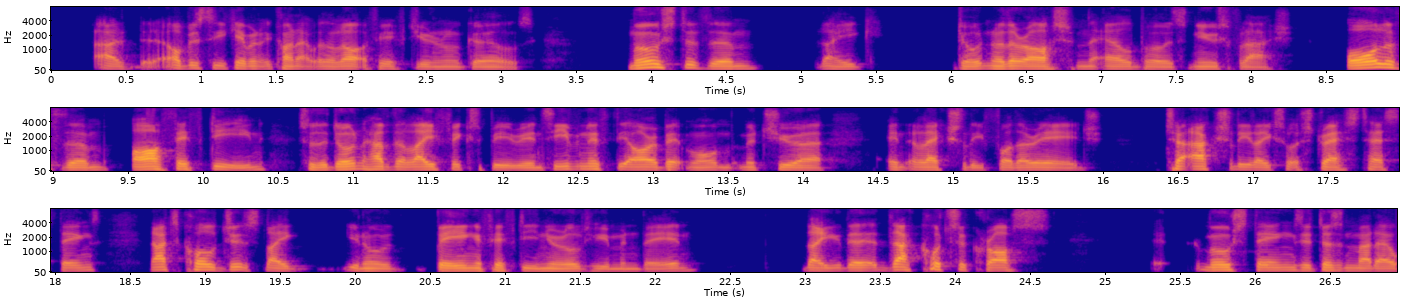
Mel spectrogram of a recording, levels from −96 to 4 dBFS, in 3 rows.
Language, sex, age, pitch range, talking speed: English, male, 30-49, 100-120 Hz, 170 wpm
